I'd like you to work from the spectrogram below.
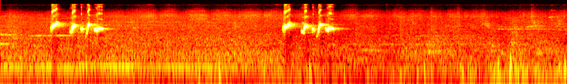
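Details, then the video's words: Red-whiskered bulbul singing at morning to rouse newly caught birds and train their voices; two loud, lilting four-note phrases, each about a second long, roughly two seconds apart, with a faint low hum. "Luyện giọng chào mào hót sáng KÍCH BỔI SÁNG"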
